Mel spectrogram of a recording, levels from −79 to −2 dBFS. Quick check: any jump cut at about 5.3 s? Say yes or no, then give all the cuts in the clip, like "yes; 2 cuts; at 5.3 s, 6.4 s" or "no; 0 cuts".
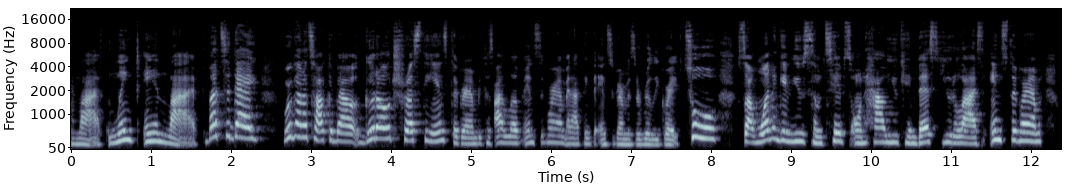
yes; 2 cuts; at 1.6 s, 5.3 s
